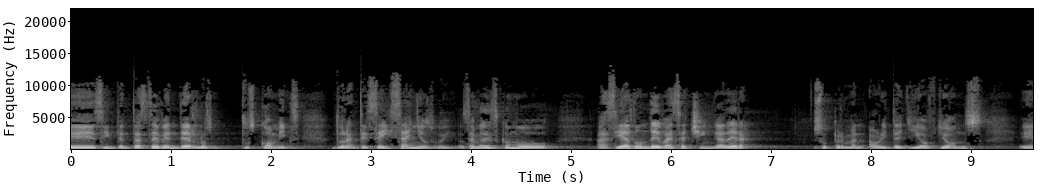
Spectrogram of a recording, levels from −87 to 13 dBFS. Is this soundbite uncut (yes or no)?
no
